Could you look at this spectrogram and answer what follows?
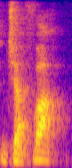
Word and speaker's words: Jovoy: a French house and the right way to pronounce the house is Java I understand and the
